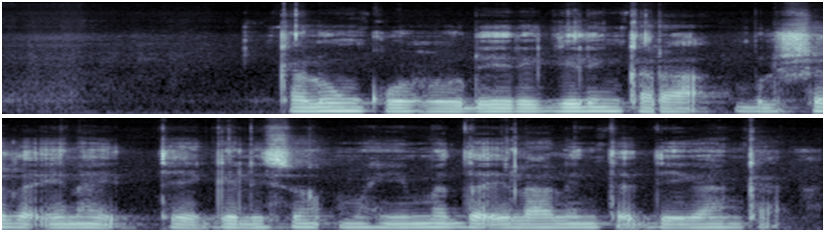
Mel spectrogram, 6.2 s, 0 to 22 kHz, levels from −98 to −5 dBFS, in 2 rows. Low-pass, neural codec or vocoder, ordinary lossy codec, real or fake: none; vocoder, 44.1 kHz, 128 mel bands every 256 samples, BigVGAN v2; none; fake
